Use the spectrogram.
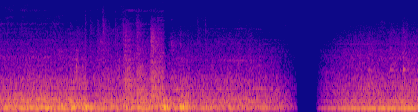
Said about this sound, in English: It's a strange, slightly eerie sort of place to be rolling past. Very bendy track as well, the train sort of snaking out before of us on this single line, getting higher and higher each time.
